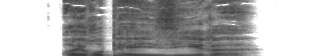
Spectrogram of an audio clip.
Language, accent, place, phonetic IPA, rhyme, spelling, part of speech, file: German, Germany, Berlin, [ɔɪ̯ʁopɛiˈziːʁə], -iːʁə, europäisiere, verb, De-europäisiere.ogg
- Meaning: inflection of europäisieren: 1. first-person singular present 2. first/third-person singular subjunctive I 3. singular imperative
